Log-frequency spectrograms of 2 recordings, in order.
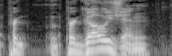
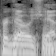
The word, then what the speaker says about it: Prigozhin: And it's the notorious Wagner group, whatever you want to call it, led by Yevgeny I can never say his name, Prigozhin. Okay? – Yeah, you got it. – Prigozhin.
